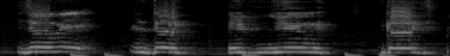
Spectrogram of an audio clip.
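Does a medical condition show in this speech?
Yes: cerebral palsy.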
